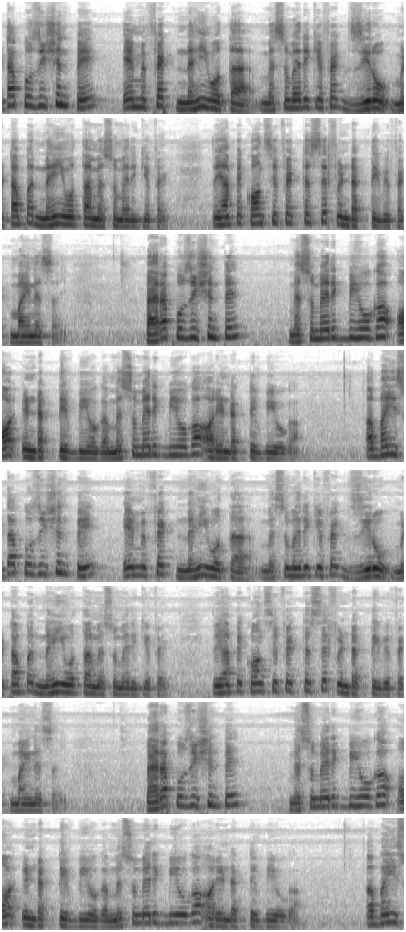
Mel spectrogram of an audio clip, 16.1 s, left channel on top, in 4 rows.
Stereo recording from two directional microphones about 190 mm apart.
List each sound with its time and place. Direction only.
0.3 s speech: 45° left (ahead or behind)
